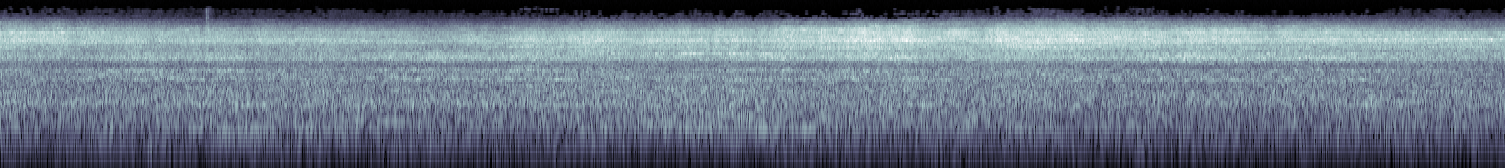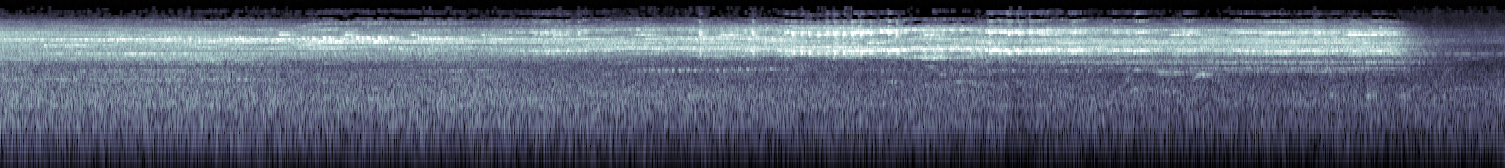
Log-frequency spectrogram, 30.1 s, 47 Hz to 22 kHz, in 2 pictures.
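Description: E7 series Shinkansen train rolling slowly past into the station platform, a steady rumble of wheels on rail. Past the middle, high squealing tones join in as it slows. The sound drops away sharply near the end as the last car goes by.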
